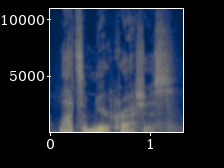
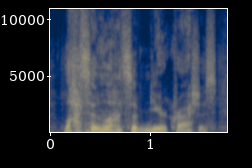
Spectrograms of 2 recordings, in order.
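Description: First: Slow down and weigh the word near; stress on near. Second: Lots and lots slowed, with near weighted; slow, deliberate, underline near; stress on near. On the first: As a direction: lean on near, slow and softer. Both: Shown as a demonstration. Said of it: "Emphasis on the word near".

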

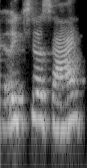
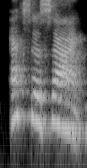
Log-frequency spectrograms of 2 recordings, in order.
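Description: First: "exercise" wrongly opening on an i sound; mispronounced first vowel. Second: "Exercise" opening on a clear e sound; correct first vowel. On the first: Teacher shows the mistake, "exercise" with i at the front. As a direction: start "exercise" as ix- instead of ex-. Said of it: "chứ không phải âm y". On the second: Teacher corrects the class, "Exercise" with an e at the front. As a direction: start "Exercise" with an open e. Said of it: "Ở đây là âm e". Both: Shown as a demonstration.

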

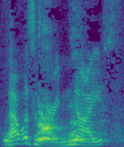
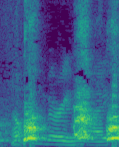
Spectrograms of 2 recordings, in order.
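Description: First: Said in the usual way. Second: Much higher, sing-song scolding of the dog. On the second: Real, not acted. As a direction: raise the voice up high to chide.

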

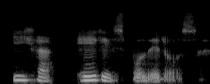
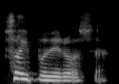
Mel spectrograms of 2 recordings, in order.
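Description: First: Softer, tender "Hija, eres poderosa" as if from a parent; gentle "Hija" with a falling, softer "eres poderosa"; heartfelt parental blessing. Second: Said in the usual way. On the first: Shown as a demonstration. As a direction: bless her like a loving mother would. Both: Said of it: "sí notan ustedes la diferencia".

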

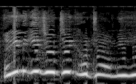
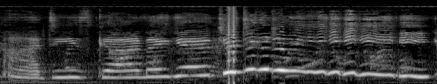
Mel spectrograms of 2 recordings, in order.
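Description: First: Quick, loud, high tease; excited fast tease. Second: Sung, slow singsong tickle threat; sung, stretch it out in a playful singsong; sung, singsong teasing. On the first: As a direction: rush it out gleefully. Fast excited tickle threat. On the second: Playful tickle game with baby. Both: Real, not acted.

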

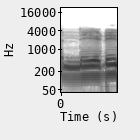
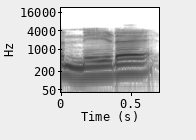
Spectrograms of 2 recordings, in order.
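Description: First: ਨੇੜੇ ending in a narrow closed 'ay'; wrong reading. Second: ਨੇੜੇ ending in open 'ai', ne-rai; correct reading. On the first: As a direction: say ਨੇੜੇ with a tight last vowel. (ਨੇੜੇ, ਲਾਂ ਵਾਲਾ ਉਚਾਰਨ) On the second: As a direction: open the last vowel of ਨੇੜੇ. (ਨੇੜੇ, ਅੰਤ ਵਿੱਚ ਦਲਾਵਾਂ ਨਾਲ) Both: Shown as a demonstration. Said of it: "ਨੇੜੇ ਨਹੀਂ ਪੜ੍ਹ ਦੇਣਾ".

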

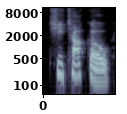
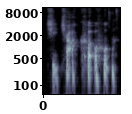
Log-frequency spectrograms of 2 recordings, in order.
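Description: First: "Chichaco" said with a T in the middle, like "chee-TAH-ko"; taco pun. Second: "Chichaco" with a CH in the middle, like "chee-CHAH-ko"; usual word, contrasted. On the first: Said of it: "someone who's new to tacos as opposed to". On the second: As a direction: say "Chichaco" with a second ch sound, softly. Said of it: "as opposed to Chica-, Chichaco". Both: Shown as a demonstration.

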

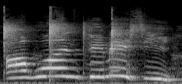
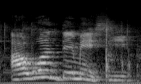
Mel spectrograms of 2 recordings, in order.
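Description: First: High, loud, drawn-out chant; rallying shout. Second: Said in the usual way. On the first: Real, not acted. Streamer chants for luck before opening a pack, rallying shout. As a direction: belt it out slowly like a terrace chant.

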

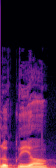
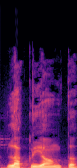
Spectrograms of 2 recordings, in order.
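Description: First: "le client" ending on a nasal vowel, no t; masculine form. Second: "la cliente" with a sounded final t; feminine form. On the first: Teacher recaps the male customer word, masculine form. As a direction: leave the t of "le client" silent. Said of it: "Một người phái nam". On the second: Teacher recaps the female customer word, feminine form. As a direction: close "la cliente" on an audible t. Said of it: "và một người phái nữ". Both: Shown as a demonstration.

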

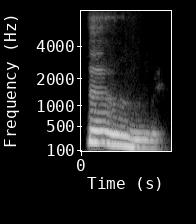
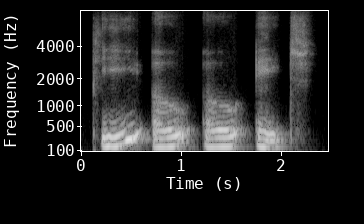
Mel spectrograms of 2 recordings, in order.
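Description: First: Said in the usual way. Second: P O O H, letter by letter, slow; spelled out slowly. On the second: Shown as a demonstration. Pooh spelling his name as he prints it, slow letters. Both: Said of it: "he printed slowly".

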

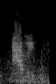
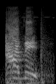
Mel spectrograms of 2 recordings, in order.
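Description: First: Said in the usual way. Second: Loud, high yell of have it; shouting have it at the enemy. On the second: Real, not acted. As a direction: bellow have it as you strike back. Grenade retaliation in game.

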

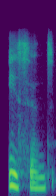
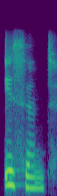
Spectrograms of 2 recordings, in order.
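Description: First: Isn't said as IZ-ent, stress on the first part; teacher models isn't as IZ-ent. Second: Isn't said as IZ-ent, falling at the end. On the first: Teacher models the contraction for the class, slow and clear. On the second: Teacher repeats the contraction for students, falling. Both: Shown as a demonstration. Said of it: "contracción se pronuncia".

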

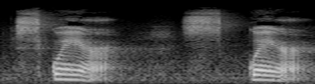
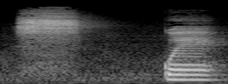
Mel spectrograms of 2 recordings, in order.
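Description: First: "Square" run together as one syllable; joined up. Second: "Square" in pieces: hissed s, "kwe", tiny "uh"; split with light ending. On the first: Teacher has learners read it joined, "Square" blended in one go. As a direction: blend s and "kwe" without separating the ending in "Square". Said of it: "Đọc liền nè". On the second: Teacher breaks it down for learners, "Square" slowly split with light schwa. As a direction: stretch "Square" out sound by sound. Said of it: "nhẹ thôi ha". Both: Shown as a demonstration.

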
